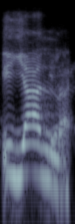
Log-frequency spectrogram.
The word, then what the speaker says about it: Iyanla: Iyanla. Ebony and Iyanla. Yes. And someone I should put down it's pronounced ebony, as in ebony.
